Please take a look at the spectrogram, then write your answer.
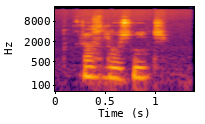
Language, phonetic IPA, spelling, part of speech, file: Polish, [rɔzˈluʑɲit͡ɕ], rozluźnić, verb, LL-Q809 (pol)-rozluźnić.wav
